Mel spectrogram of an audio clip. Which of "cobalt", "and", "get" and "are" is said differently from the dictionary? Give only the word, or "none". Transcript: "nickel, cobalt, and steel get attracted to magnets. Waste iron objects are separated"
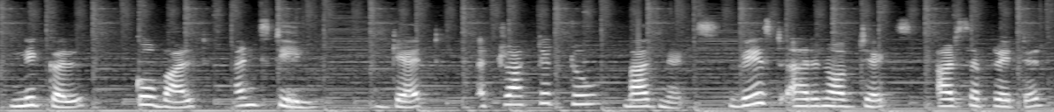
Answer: none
